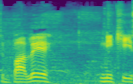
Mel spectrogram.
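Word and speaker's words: вареники: So interesting about Russian character is that it says a B-A-P-E, right? But P is pronounced as, used as a R in Russian Ukrainian, so it's Vareniki something.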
